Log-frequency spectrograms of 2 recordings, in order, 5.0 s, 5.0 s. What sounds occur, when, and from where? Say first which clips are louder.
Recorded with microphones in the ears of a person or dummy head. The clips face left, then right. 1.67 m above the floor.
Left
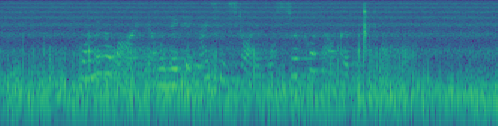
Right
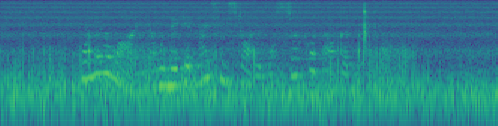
0.8 s a woman speaking: right 4 dB; 85° right, 7 m
3.6 s a finger snap: left 1 dB; 70° left (ahead or behind), 0.8 m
